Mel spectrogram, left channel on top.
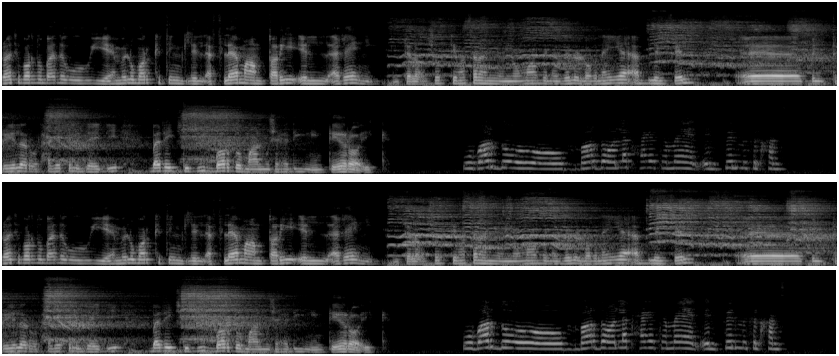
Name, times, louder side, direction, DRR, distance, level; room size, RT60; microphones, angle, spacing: voice 1, 0.0-12.0, left 2 dB, 15° left, 0.4 m, -29 dB
sound 1, 3.8-11.4, right 1 dB, 25° right, 1.6 m, -46 dB
sound 2, 3.8-11.5, right 6 dB, 75° right, 1.0 m, -37 dB
voice 2, 13.0-16.2, right 4 dB, 55° right, 0.5 m, -37 dB
4.8 x 2.1 x 4.4 m
head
